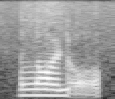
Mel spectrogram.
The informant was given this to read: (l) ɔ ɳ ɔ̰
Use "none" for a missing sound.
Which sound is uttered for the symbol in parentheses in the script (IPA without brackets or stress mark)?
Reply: l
